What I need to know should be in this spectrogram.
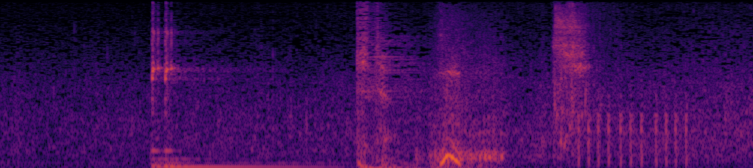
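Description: Water splashes and churns nearby.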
